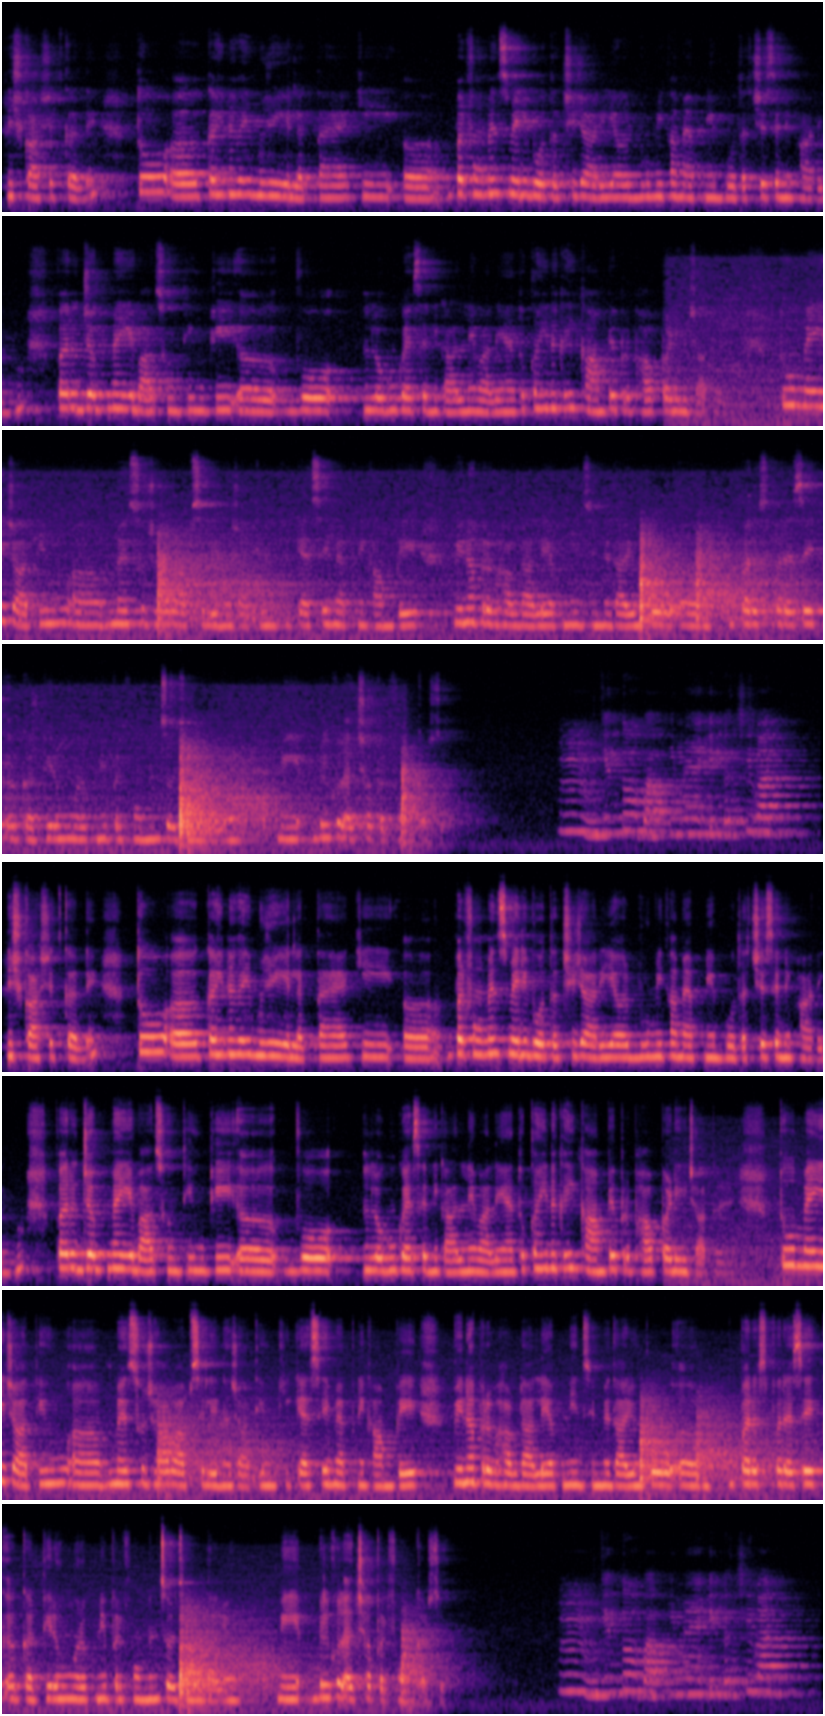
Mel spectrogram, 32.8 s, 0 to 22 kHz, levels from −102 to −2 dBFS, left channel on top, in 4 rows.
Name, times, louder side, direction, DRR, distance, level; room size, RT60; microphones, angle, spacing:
voice 1, 0.0-27.0 27.4-28.9, right 7 dB, 80° right, 15 dB, 0.3 m, -34 dB
sound 1, 14.8-28.7, left 1 dB, 35° left, 1.7 m, -41 dB
voice 2, 30.2-32.5, right 1 dB, 10° right, -5 dB, 4.1 m, -48 dB
28.0 x 11.5 x 3.0 m, 1.2 s
head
